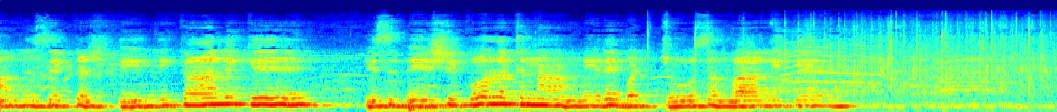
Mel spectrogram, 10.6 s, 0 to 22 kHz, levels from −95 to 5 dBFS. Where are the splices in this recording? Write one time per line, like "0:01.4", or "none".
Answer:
none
